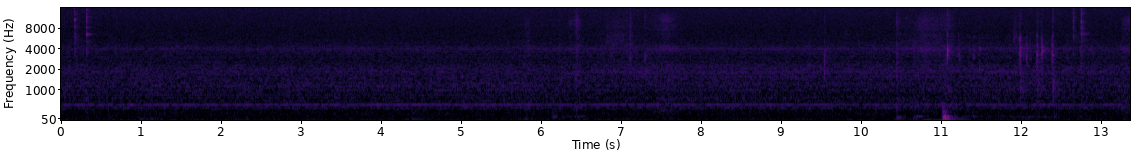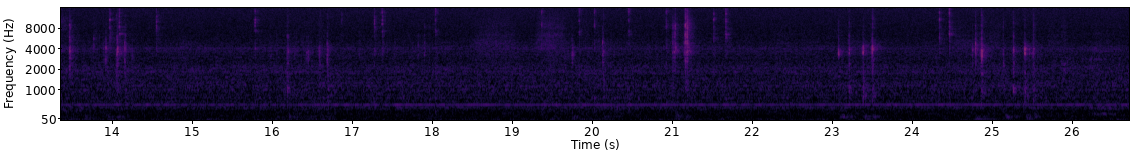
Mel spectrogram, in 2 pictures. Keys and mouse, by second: 15.0 a, 15.0 shift+d, 16.1 s, 21.2 Tab, 23.3 s, 24.9 o, 25.2 s.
